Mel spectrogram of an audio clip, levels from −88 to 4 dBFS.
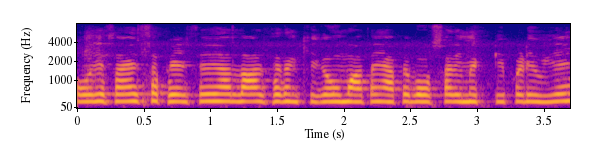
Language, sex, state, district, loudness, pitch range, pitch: Hindi, male, Haryana, Jhajjar, -15 LUFS, 240-250 Hz, 245 Hz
